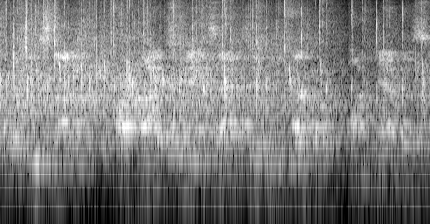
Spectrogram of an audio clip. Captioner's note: applause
